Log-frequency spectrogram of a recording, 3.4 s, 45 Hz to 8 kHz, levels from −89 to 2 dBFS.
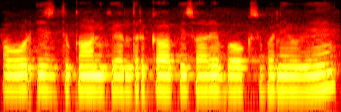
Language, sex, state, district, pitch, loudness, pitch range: Hindi, male, Uttar Pradesh, Shamli, 125 Hz, -17 LUFS, 120-125 Hz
